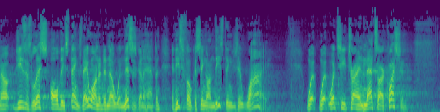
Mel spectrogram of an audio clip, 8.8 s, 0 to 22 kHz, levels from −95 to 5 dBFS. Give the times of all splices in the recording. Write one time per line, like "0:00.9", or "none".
0:06.3
0:07.3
